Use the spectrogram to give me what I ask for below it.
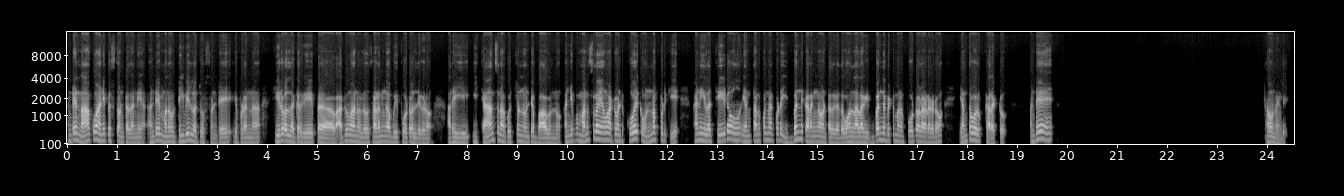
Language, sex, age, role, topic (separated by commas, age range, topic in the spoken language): Telugu, male, 20-24, guest, సెలబ్రిటీ జీవితశైలి సాధారణ ప్రజలపై ఎలా ప్రభావం చూపుతుంది?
